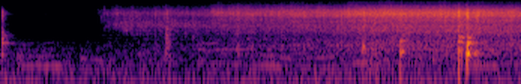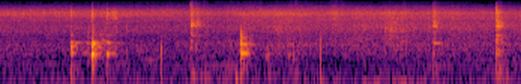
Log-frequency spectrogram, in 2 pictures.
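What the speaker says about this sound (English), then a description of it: "I'm going to be first putting in the mushrooms." Mushrooms hit hot oil in a pan and start sizzling, the hiss swelling from near silence into a steady, close crackle, with scattered pops and scrapes of stirring throughout.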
